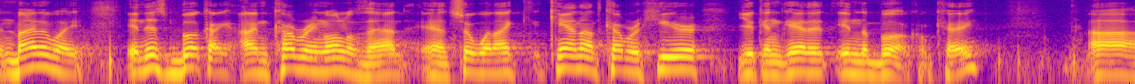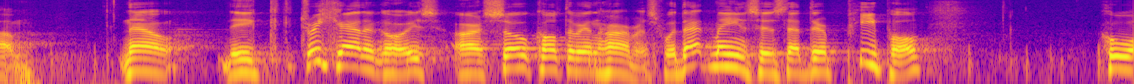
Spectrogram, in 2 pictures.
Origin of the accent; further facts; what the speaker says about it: Guam; I'm from Guam also.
